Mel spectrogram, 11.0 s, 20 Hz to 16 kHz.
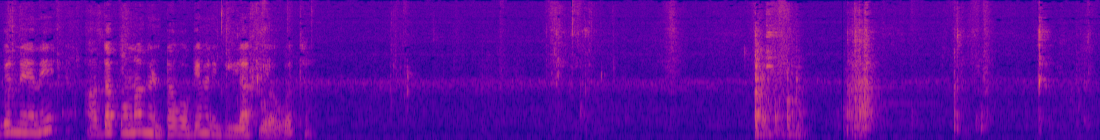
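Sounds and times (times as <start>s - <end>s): faint steady hum: 0.0s - 11.0s
pot and utensil clatter: 7.6s - 8.9s.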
